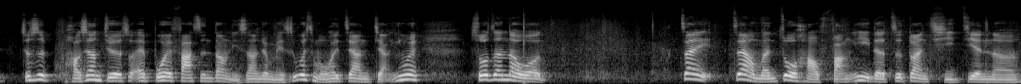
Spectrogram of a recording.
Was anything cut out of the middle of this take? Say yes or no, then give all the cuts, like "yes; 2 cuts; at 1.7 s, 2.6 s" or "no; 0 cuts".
no; 0 cuts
